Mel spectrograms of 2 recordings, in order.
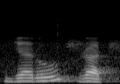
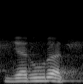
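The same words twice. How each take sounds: First: जरूरत slowly split as "ja-ruu... rat"; जरूरत sounded out with a long u; long vowel demo. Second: Said in the usual way. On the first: Shown as a demonstration. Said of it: "रपर बड़ाओं को होता है". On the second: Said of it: "ये वाला सही होगा".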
